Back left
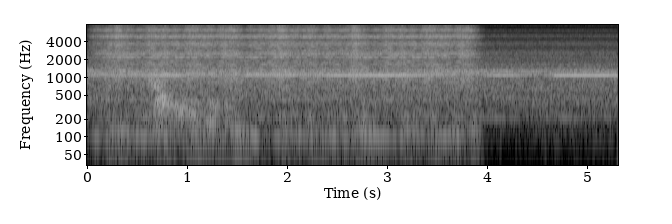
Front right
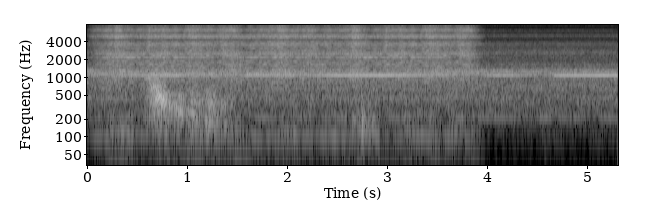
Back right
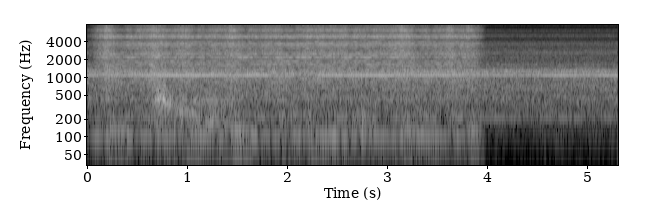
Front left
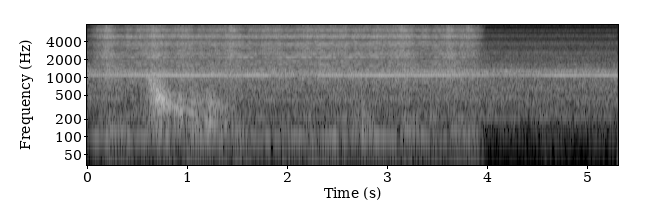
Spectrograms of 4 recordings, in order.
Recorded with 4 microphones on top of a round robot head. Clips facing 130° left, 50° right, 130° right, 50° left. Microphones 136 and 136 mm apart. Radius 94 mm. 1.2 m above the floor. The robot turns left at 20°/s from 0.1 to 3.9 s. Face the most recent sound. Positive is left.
turn(degrees=-70)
